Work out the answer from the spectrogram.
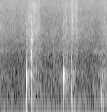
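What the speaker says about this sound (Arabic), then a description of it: "صح انه كلها خطوات وتشبه بعض" Footsteps sound effect of a person walking a long distance: three evenly spaced, soft steps with a heel-toe double hit, faint and alone over a quiet background.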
